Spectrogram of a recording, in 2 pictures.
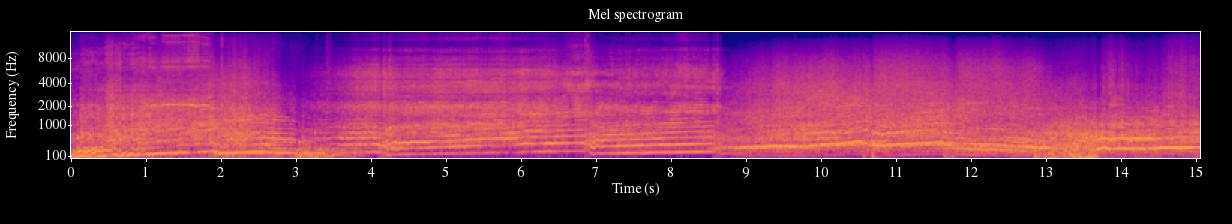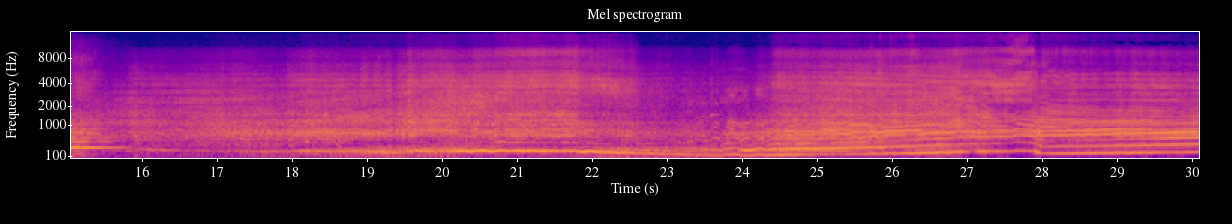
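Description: Rally cars driven hard on a tarmac stage, first a Škoda rally car and then a Peugeot 106. The engines rev up through the gears, with the pitch dropping sharply at each shift. In a quieter middle stretch an engine winds down for a bend and then pulls away, revving up again, with some tyre squeal.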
